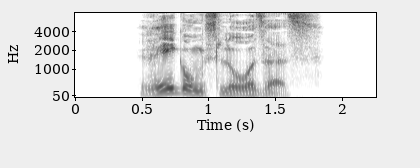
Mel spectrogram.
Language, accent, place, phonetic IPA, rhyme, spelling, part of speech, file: German, Germany, Berlin, [ˈʁeːɡʊŋsˌloːzəs], -eːɡʊŋsloːzəs, regungsloses, adjective, De-regungsloses.ogg
- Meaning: strong/mixed nominative/accusative neuter singular of regungslos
